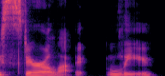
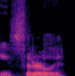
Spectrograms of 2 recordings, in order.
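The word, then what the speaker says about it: Seiterle: I just want to say Sterilely. I don't know how to say this name. So it's Josef, S-E-I-T-E-R-L-E. Sitterly. Sitterly? As in Sitterly Homes.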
